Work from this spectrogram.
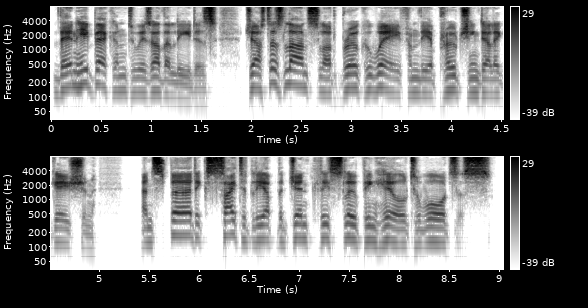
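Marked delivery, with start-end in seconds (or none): none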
